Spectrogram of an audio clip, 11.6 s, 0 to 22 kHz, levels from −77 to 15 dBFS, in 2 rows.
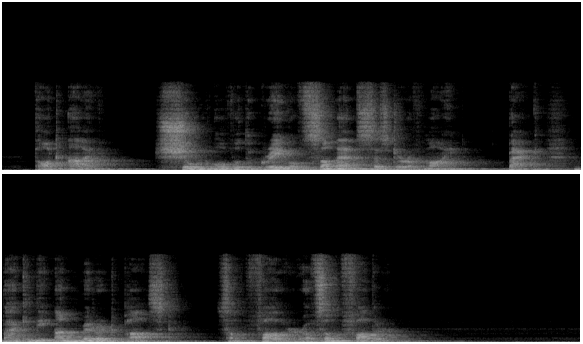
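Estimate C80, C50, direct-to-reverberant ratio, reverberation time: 7.5 dB, 5.0 dB, -0.5 dB, 1.0 s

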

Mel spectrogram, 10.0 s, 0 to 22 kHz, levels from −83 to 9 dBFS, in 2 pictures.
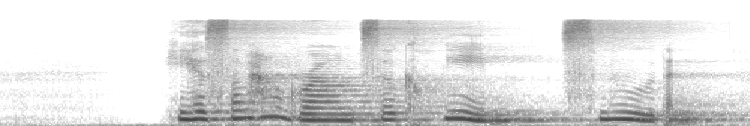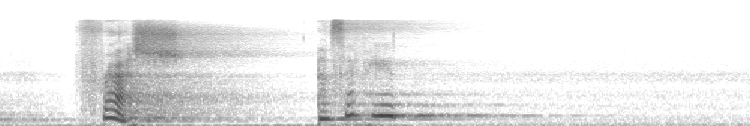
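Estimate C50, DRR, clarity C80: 11.0 dB, 10.0 dB, 12.5 dB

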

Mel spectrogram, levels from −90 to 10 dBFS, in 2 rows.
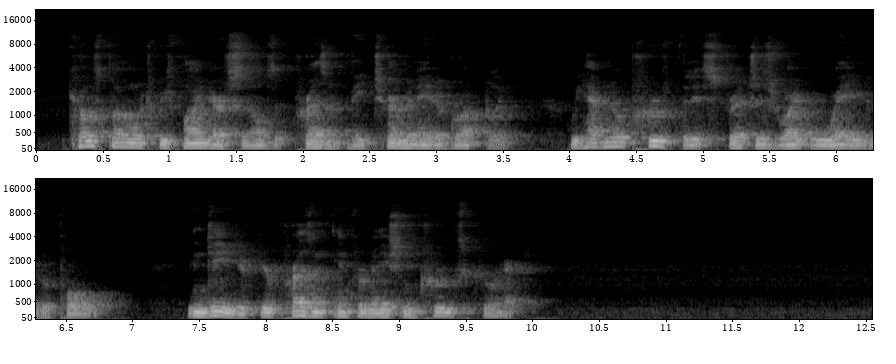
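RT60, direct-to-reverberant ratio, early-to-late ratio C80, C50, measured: no single decay rate, -6.0 dB, 7.5 dB, 4.5 dB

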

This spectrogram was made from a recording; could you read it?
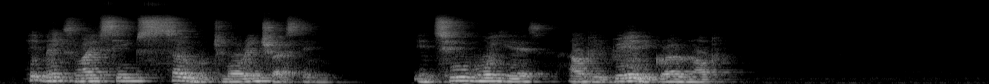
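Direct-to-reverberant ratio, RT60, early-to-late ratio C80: -5.0 dB, 0.60 s, 6.5 dB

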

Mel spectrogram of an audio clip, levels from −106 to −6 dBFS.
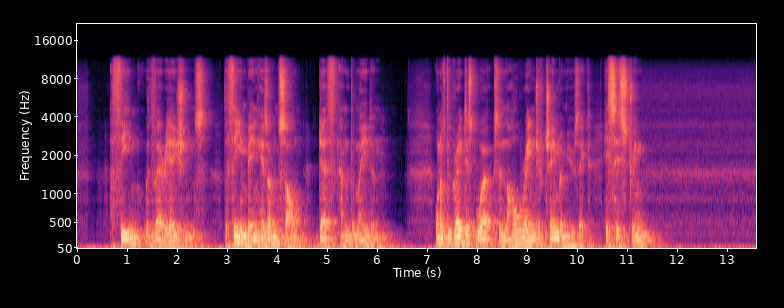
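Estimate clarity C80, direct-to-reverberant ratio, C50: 13.5 dB, 1.5 dB, 10.5 dB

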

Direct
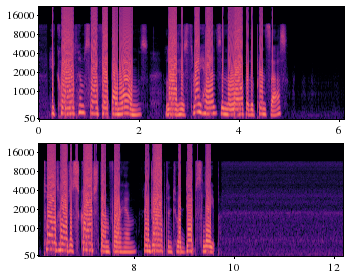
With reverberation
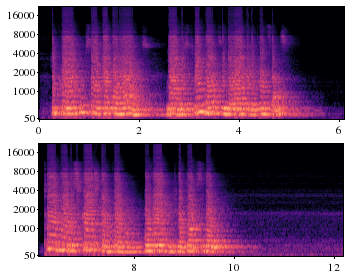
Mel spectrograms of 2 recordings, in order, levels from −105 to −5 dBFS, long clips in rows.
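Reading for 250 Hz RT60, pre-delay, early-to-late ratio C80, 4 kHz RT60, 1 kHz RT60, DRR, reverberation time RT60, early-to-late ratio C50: 1.5 s, 3 ms, 4.0 dB, 0.80 s, 1.0 s, -14.5 dB, 1.2 s, 1.0 dB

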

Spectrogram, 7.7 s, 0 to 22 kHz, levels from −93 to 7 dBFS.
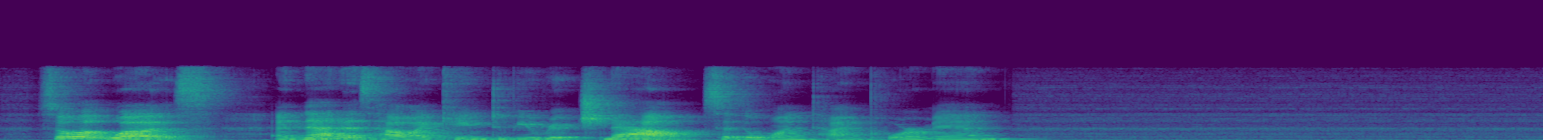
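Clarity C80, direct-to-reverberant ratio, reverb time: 11.0 dB, 0.0 dB, 0.50 s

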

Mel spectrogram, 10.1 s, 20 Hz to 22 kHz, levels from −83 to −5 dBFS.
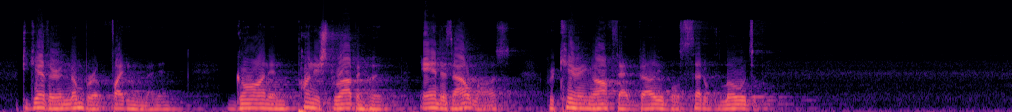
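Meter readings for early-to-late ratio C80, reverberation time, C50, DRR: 13.5 dB, 1.4 s, 12.5 dB, 11.0 dB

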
